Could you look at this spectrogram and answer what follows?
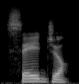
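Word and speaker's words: seĝo: Esto de nuevo, la S como la S en castellano, y la G se pronuncia ya. Entonces, sello.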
